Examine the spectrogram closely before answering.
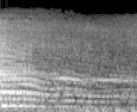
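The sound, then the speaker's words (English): Remote-controlled camera aircraft taking off and flying: a steady whirring motor drone with layered humming tones that sink slightly in pitch as it lifts away. “Up and down, we'll spin it around one way and the other, and it looks like we have full control of the aircraft, so we can let it go.”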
